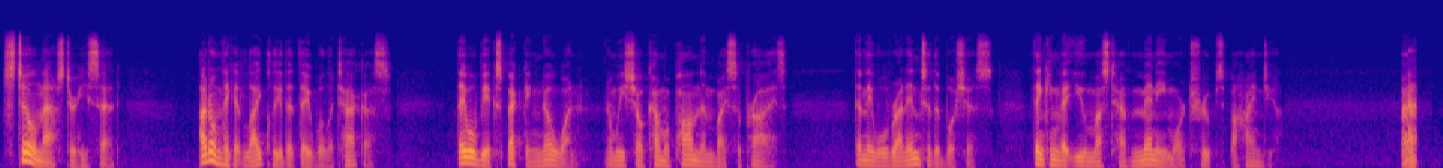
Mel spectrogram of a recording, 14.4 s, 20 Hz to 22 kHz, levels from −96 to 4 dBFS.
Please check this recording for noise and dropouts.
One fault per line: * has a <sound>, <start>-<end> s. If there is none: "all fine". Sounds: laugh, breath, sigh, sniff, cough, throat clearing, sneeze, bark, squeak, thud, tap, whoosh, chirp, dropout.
* has a laugh, 14.0-14.2 s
